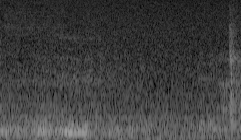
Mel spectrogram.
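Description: Steady hiss of room tone with a faint low murmur a little under a second in.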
